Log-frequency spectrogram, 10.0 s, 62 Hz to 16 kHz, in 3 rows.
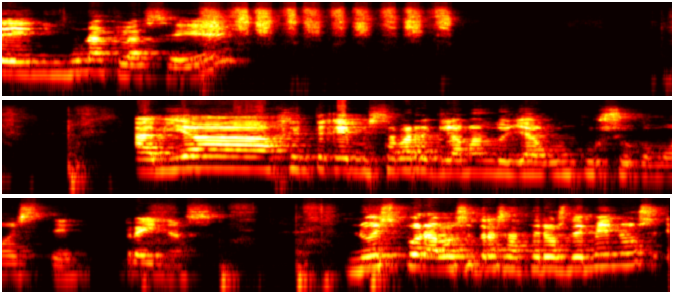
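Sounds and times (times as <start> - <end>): sanding block on wood: 1.2 - 2.3.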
